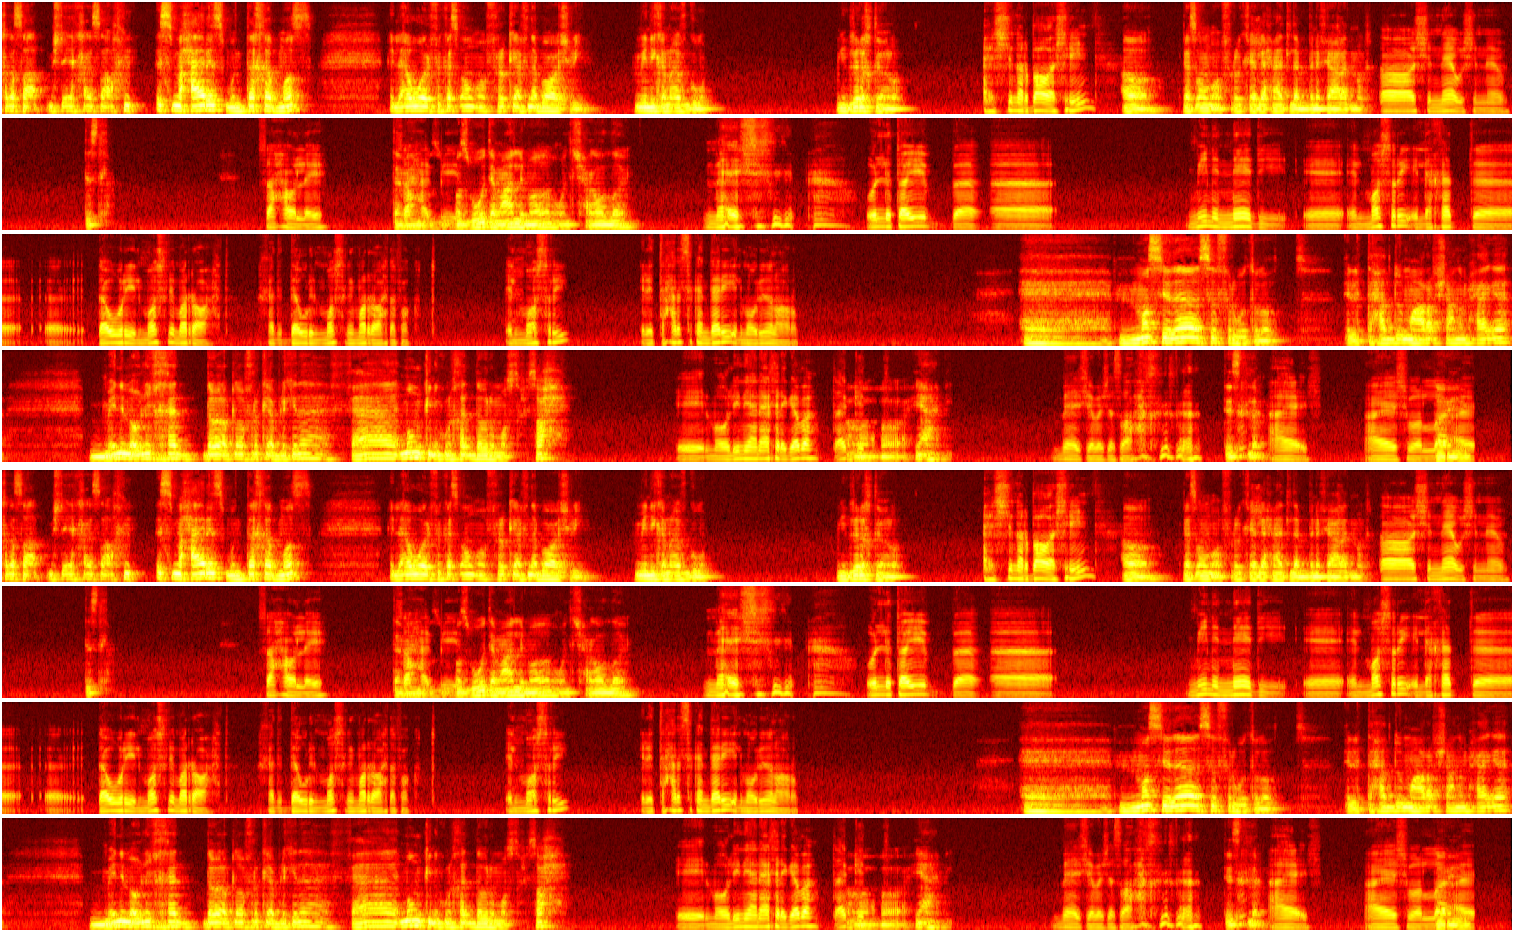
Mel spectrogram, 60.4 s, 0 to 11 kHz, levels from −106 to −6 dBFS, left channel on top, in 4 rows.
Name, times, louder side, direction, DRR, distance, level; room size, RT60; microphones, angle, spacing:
voice 1, 0.0-6.0 6.3-7.2 8.4-9.1 11.2-13.7 15.9-16.2 19.0-21.5 40.4-43.3 43.6-45.3 45.7-51.0 53.8-54.8 57.5-58.0 59.6-60.0, left 1 dB, 30° left, 1.3 m, -24 dB
voice 2, 9.8-11.0 12.5-12.6 13.8-15.1 17.8-18.3 19.1-19.7 22.1-25.6 26.9-30.9 31.2-32.4 32.8-34.1 35.2-35.9 36.6-38.2 52.0-54.0 55.8-57.3 57.6-58.4 58.9-60.0, equal, ahead, 5.4 m, -32 dB
head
